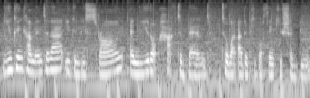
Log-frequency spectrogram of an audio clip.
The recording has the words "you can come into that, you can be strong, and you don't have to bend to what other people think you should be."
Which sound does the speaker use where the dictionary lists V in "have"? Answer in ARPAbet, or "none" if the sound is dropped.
F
